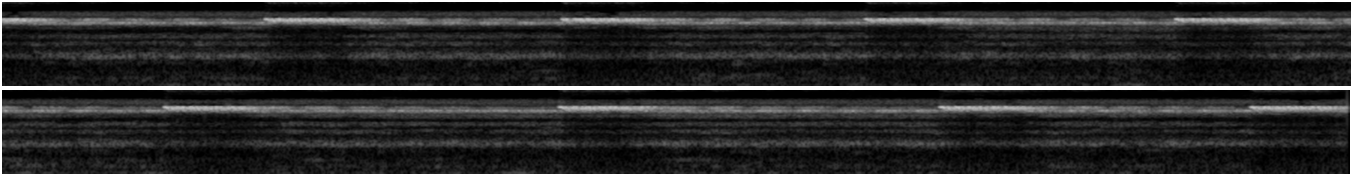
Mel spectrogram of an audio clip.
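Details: At night, a cricket trills steadily at a high, ringing pitch, with louder bursts about once a second.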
